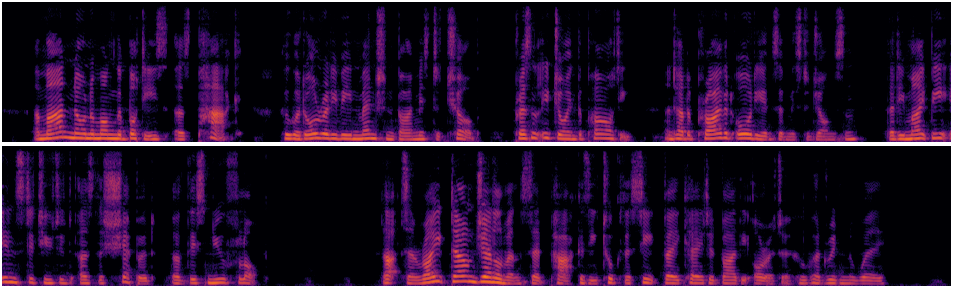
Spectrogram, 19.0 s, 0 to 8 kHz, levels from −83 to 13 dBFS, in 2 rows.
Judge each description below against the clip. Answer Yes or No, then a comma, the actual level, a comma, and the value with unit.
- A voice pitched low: No, high, 205 Hz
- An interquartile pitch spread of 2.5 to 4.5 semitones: Yes, average, 4.0 semitones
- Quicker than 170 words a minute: Yes, average, 190 wpm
